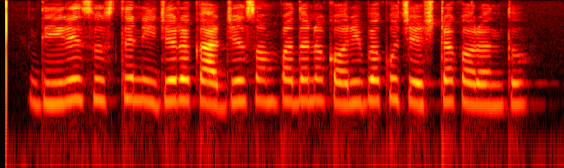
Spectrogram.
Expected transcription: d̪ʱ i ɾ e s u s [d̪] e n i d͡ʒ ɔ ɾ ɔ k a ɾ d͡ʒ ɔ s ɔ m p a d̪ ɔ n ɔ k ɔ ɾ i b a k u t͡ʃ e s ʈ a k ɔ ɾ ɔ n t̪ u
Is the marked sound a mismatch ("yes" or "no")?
yes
